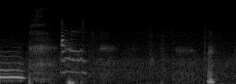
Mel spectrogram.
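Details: Cat, described as having stopped growing for three years, meowing indoors with another cat: a steady harmonic mew, then a short rising mew, and a low brief sound near the end.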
